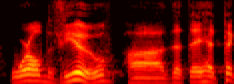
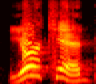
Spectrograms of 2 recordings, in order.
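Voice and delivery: mock blaming wife; 4 semitones higher, 18 dB louder than usual. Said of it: "My wife would say to me".

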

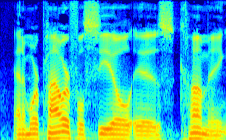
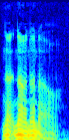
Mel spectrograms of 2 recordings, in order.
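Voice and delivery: ordinary delivery

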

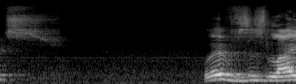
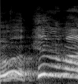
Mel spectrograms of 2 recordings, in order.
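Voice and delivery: eager greeting; 10 semitones higher, 4 dB louder, faster than usual. Retold or imitated. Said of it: "and he's like".

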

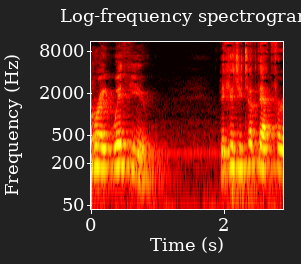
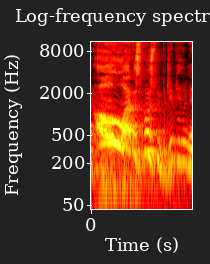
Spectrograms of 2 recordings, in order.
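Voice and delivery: sudden realization; 8 semitones higher, 6 dB louder than usual. Retold or imitated. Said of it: "I'm like".

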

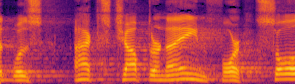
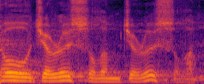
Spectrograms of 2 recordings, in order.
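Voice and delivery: hushed lament; 6 semitones lower, 11 dB quieter than usual. Acted. Preacher voicing the Lord's lament.

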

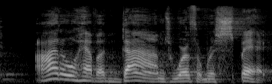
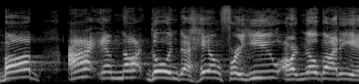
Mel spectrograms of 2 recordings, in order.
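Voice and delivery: louder, higher defiant retort; 9 semitones higher, 5 dB louder than usual. Retold or imitated. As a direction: stand your ground. Wife defying husband at pulpit.

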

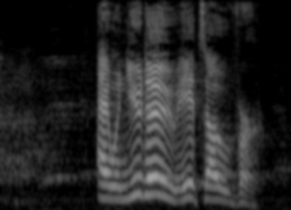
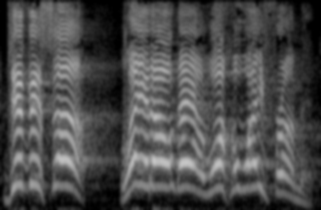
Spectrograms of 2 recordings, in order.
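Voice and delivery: high, full-force acted shout, easing slightly; shouted demand; 10 semitones higher, 14 dB louder than usual. Devil telling the preacher to give up, shouted demand. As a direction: shout at them to quit.

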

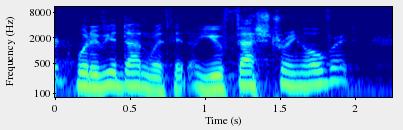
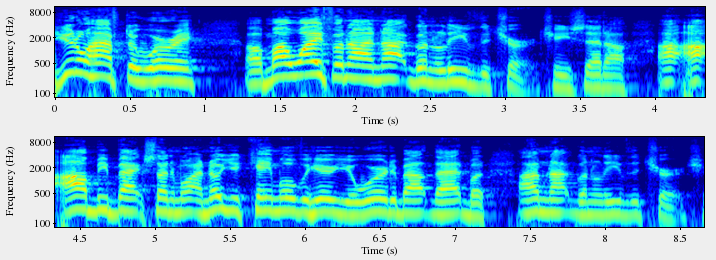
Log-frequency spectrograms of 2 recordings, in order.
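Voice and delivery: louder, pressing the man's promise; loud earnest reassurance; 3 semitones higher, 10 dB louder than usual. Retold or imitated. Member reassuring the pastor at his door, loud and earnest. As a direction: insist loudly you're staying.

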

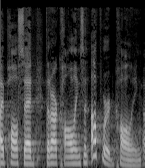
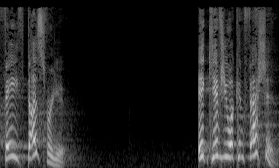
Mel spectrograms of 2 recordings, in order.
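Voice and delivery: preaching; 7 semitones higher, 4 dB louder than usual. Acted. Preacher stirring his congregation, full preaching voice.

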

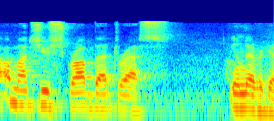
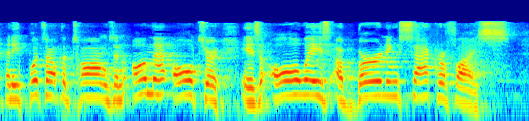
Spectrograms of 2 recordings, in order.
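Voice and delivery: raised pulpit preaching; 7 semitones higher than usual. Acted. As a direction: proclaim the sacrifices to the congregation. Preaching resumes after aside.

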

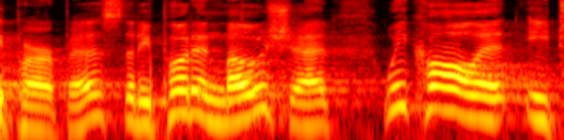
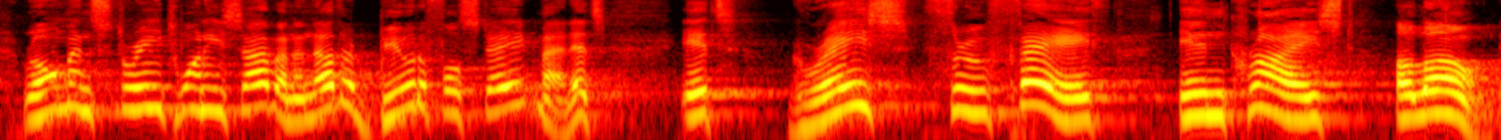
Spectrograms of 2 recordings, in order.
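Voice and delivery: normal talking voice

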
